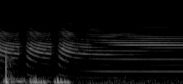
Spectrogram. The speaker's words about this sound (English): I have the rap air horn on my phone. Yeah, that's our one sound drop, so get used to it.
